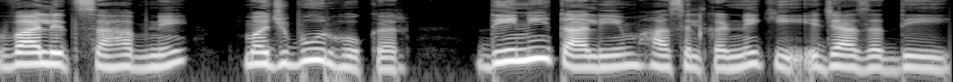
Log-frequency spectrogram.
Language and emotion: Urdu, neutral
